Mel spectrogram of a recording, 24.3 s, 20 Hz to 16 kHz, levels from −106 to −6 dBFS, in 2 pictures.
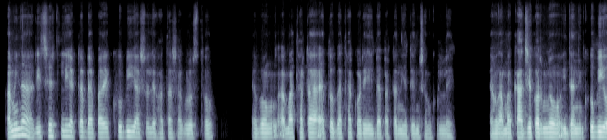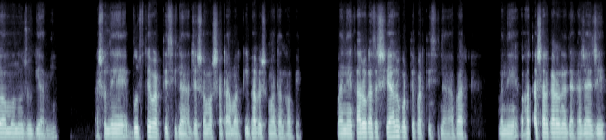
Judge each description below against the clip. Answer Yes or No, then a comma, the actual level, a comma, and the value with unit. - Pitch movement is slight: Yes, narrow, 1.9 semitones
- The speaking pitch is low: Yes, low, 110 Hz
